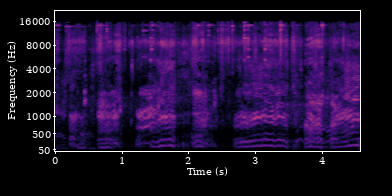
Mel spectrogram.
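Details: West Highland White Terrier puppies and two Cairn Terriers play together, yapping and growling in bursts, with rising-and-falling whines between higher barks, the pups pushing their luck with the older dogs; all friendly in the end.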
